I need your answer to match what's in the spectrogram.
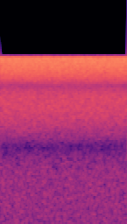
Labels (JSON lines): {"label": "ambient", "recorder": "HydroMoth"}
